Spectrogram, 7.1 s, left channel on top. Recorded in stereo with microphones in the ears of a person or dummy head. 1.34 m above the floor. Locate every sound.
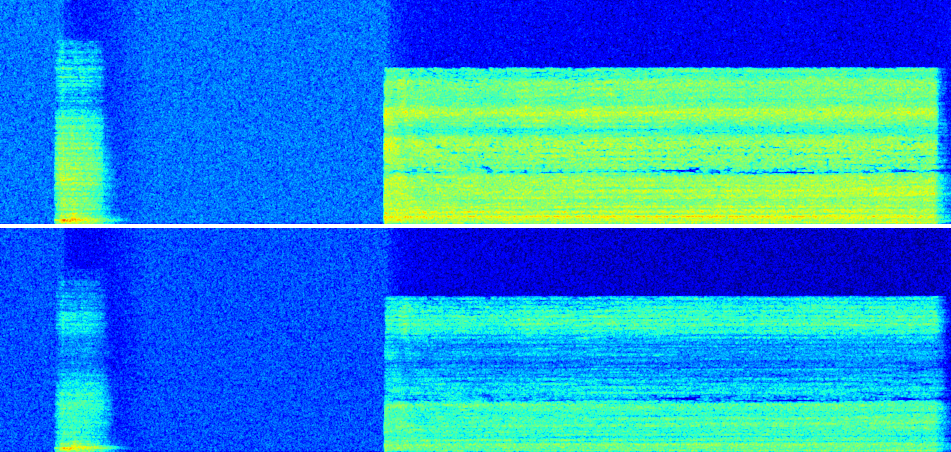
0.4 s a whoosh: 80° left, 2 m
2.9 s a hiss: 50° left (ahead or behind), 0.5 m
